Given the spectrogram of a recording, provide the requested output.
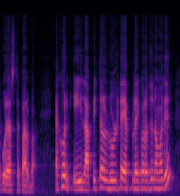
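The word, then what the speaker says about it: L'Hôpital: করতে পারি রুলসটা হচ্ছে লাপিতাল রুল লাপিতাল রুল কে লিখা হয় এল হসপিটাল রুল আর কি বুঝছো উচ্চারণটা হচ্ছে লাপিতাল সো এই এল হসপিটাল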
